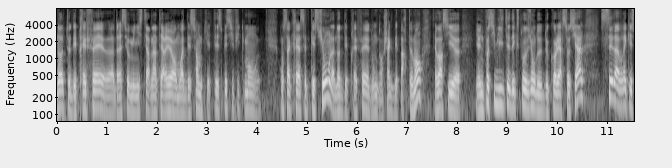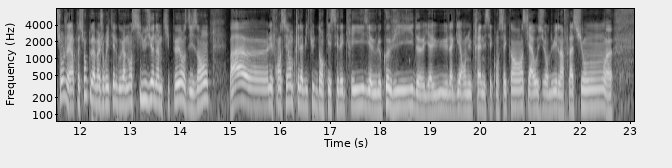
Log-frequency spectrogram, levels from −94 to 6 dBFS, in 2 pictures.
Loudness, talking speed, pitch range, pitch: -17 LUFS, 235 wpm, 120-150 Hz, 130 Hz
